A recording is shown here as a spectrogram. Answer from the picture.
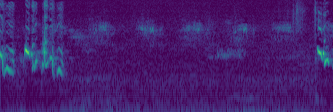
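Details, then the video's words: Bulbul described as having a raw, heavy throat, giving a short burst of loud, chattering warbled notes, then a quiet pause with faint distant chirps, before another loud fluty phrase starts at the end. "اقوى تغريد بلبل"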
